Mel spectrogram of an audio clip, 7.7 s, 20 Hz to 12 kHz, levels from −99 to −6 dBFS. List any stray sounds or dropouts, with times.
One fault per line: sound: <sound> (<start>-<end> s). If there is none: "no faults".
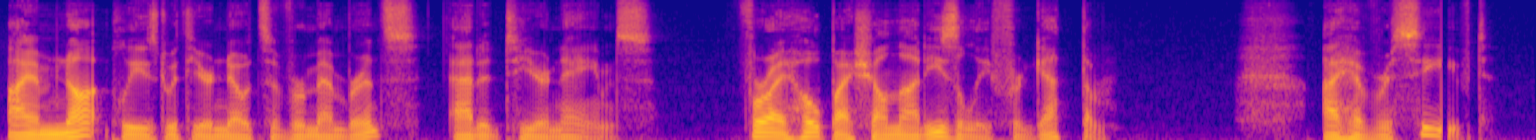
sound: dropout (7.2-7.3 s)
